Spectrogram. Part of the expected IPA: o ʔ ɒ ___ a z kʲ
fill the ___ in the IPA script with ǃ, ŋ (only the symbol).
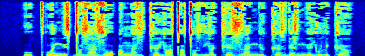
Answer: ŋ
